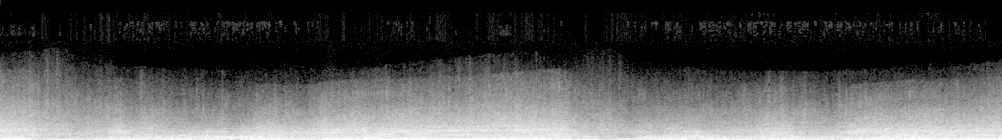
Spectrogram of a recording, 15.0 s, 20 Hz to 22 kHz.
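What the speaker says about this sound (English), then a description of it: "I really love that throaty engine sound in the cockpit" A deep, throaty race car engine in NASCAR Racing 2003 drones steadily from inside the cockpit, its pitch rising and falling through gear changes with constant road rumble underneath.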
